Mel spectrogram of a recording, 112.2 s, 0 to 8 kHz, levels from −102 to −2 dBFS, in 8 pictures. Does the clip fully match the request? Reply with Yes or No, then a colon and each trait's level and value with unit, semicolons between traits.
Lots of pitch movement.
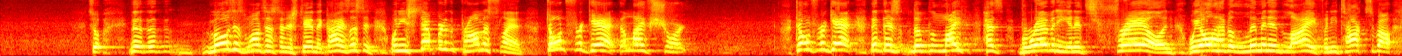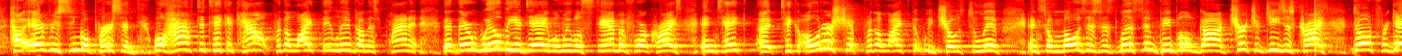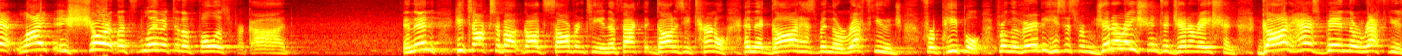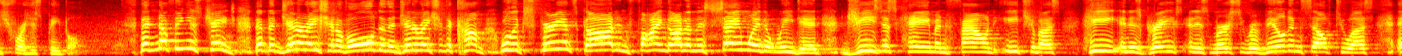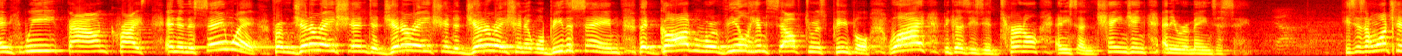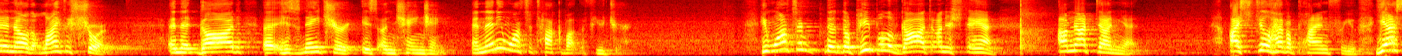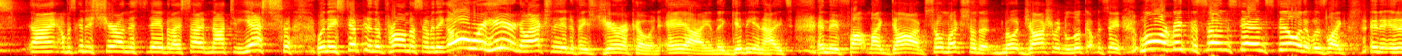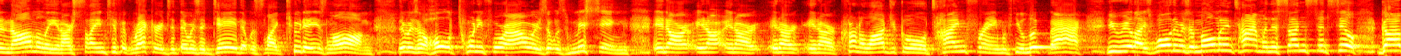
No: average, 5.0 semitones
